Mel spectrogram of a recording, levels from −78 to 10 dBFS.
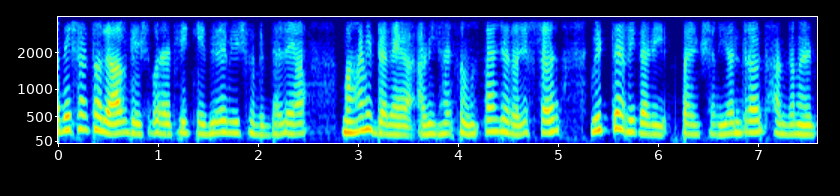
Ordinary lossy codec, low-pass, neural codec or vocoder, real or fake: none; 3.6 kHz; codec, 16 kHz in and 24 kHz out, 0.6 kbps, FireRedTTS-2 codec; fake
